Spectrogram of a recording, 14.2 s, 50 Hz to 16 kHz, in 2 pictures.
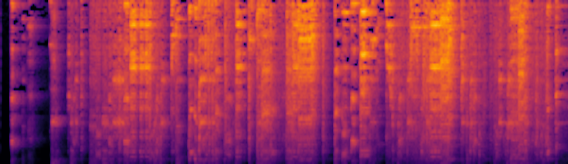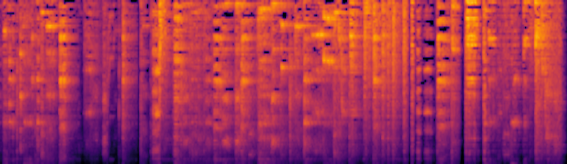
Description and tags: mini-glitch4
alien, annoying, computer, damage, data, digital, error, experimental, file, futuristic, glitch, laboratory, noise, noise-channel, noise-modulation, processed, random, sci-fi, sound-design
